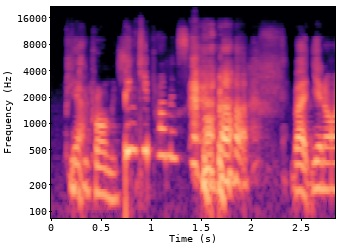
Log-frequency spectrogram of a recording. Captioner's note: laughs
